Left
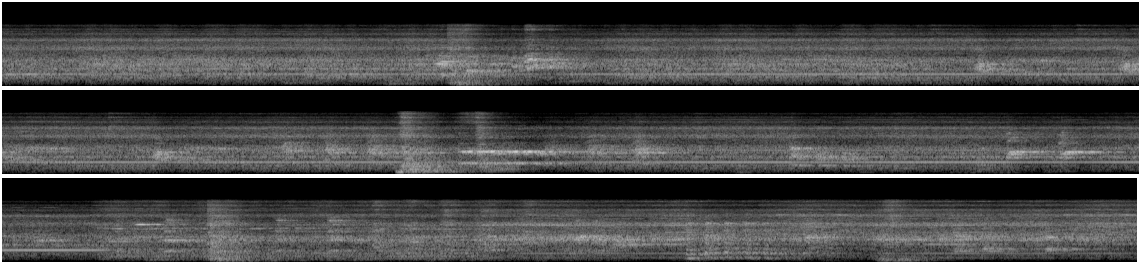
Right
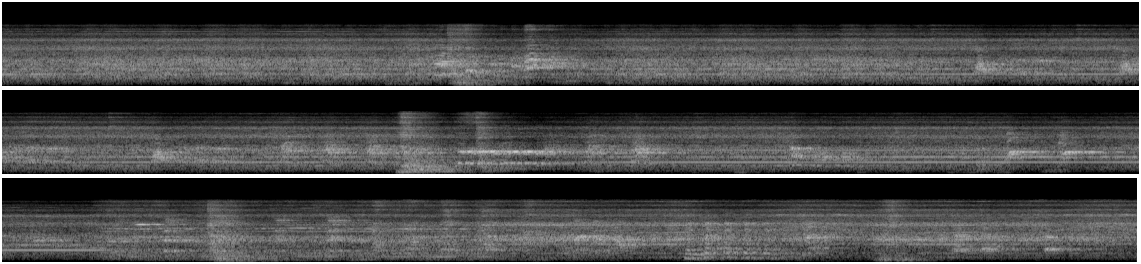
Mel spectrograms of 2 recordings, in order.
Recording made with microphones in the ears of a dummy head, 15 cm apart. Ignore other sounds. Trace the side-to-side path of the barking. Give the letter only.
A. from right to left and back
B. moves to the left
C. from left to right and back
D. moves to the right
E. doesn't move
E.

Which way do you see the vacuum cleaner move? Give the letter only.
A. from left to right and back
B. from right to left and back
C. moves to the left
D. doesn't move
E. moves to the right
E.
